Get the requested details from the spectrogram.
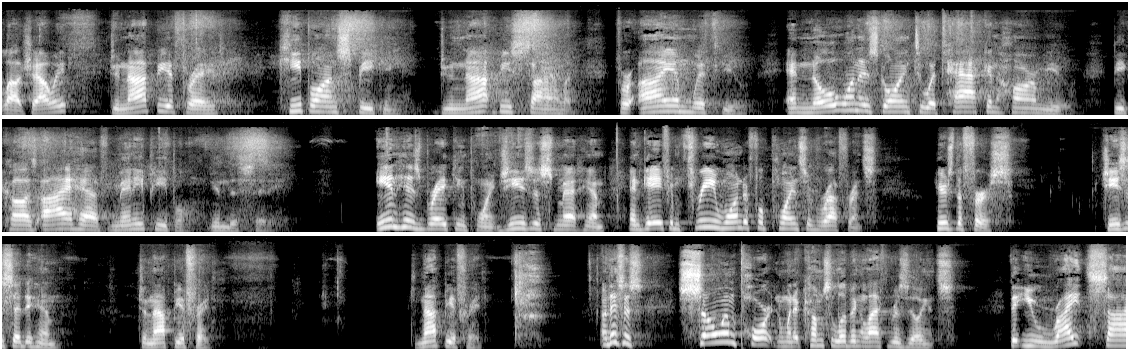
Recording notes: Originally recorded on May 10, 2015, at Fellowship Missionary Church in Fort Wayne, IN.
